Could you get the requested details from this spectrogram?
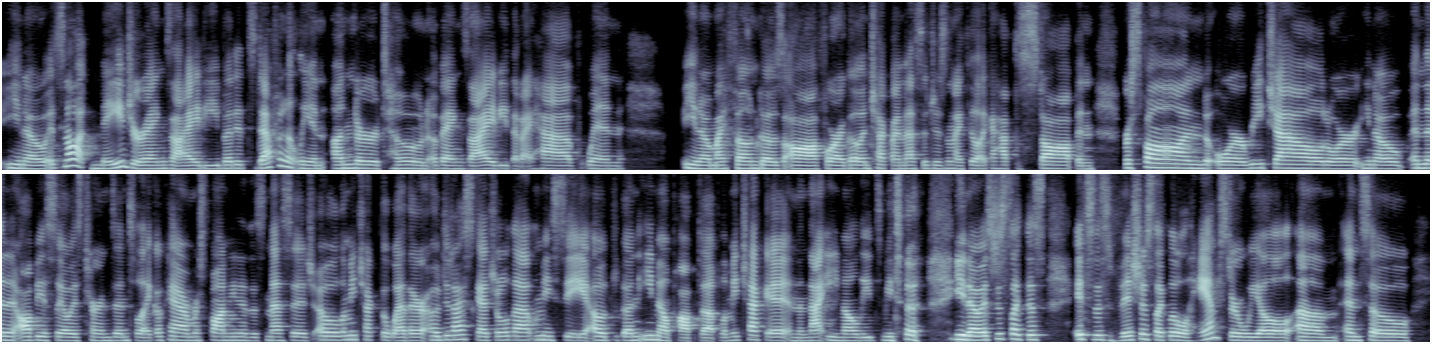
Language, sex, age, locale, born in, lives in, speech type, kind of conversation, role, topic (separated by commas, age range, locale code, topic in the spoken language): English, female, 40-44, en-US, United States, United States, conversation, unstructured, none, When was the last time you felt truly rested, and why?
